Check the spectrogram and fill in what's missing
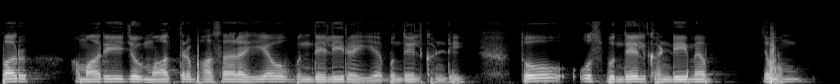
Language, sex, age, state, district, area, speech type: Hindi, male, 45-60, Madhya Pradesh, Bhopal, urban, spontaneous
